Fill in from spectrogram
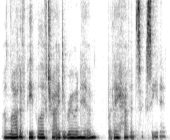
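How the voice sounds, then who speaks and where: A woman reads fiction aloud as soft ASMR narration. Her voice is breathy and husky, often drifting into a whisper, with a gravelly crackle at the edges. She keeps a gentle, measured delivery. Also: on the low side, flat delivery. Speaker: audiobook-style reader, ASMR host. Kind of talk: soft ASMR novel reading.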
